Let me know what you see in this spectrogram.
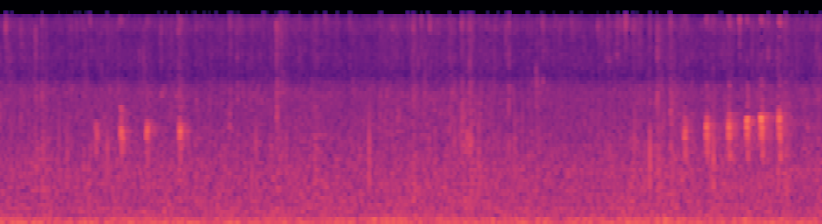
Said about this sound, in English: I love the way they just get on with business. Even though it's pouring rain. Teeming rain.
